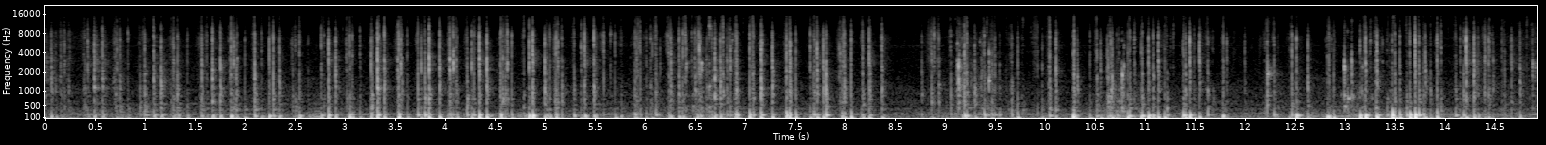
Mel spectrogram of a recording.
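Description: Fingertips tap and squeeze the thin walls of an empty, hollow, clear plastic water bottle with a blue cap. The result is a quick, steady run of soft, dull, low-pitched taps and muffled plastic flexing that die away almost at once, with brief lulls around 8.5 and 12 seconds.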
